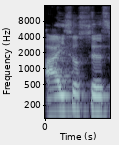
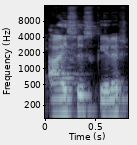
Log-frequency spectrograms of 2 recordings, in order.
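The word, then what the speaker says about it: isosceles: इसको कुछ लोग आइसोसेल्स बोल देते हैं, लेकिन इसको सही सही आइसोस्केलस ट्रायंगल बोलते हैं।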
